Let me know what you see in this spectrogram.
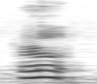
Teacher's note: This may seem to be a difficult sound as it doesn't exist in English. Just try saying ण, but roll back your tongue slightly.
